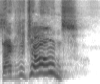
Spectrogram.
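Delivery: very loud, high-pitched yelling call. Quoting a line as Short Round: Short Round impression. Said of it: "that's a great impression".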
